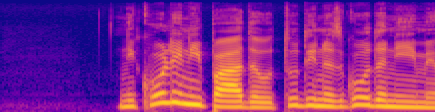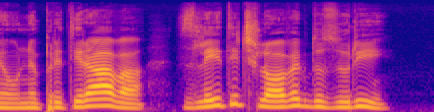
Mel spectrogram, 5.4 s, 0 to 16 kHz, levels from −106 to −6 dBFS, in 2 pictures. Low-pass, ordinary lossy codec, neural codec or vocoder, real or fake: 14.4 kHz; none; none; real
